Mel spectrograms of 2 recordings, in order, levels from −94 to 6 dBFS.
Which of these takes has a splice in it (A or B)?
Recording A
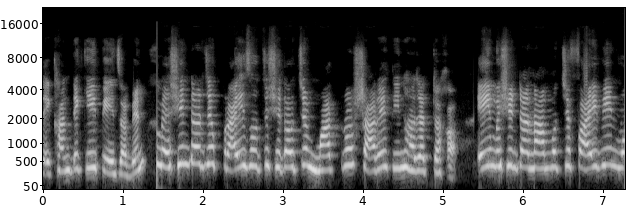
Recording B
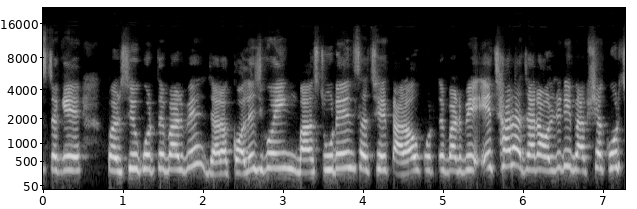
A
